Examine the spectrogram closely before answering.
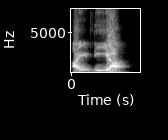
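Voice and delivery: "आइडिया" ending in a long yaa; common mispronunciation. Shown as a demonstration. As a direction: say "आइडिया" with a full final aa. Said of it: "कौन सा पढ़ देते हैं".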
